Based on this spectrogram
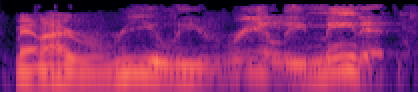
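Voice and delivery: REALLY repeated with a rising, swooping pitch; earnest stress on the doubled "really"; emphatic. Shown as a demonstration. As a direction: lean hard on "really, really" for emphasis. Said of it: "when you're trying to emphasize something".

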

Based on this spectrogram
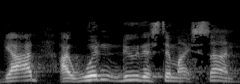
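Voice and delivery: a slow, pleading prayer to God; tearful plea. Retold or imitated. A father tearfully telling God he would never do this to his son. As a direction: say it like tears are welling up. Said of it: "with tears in my eyes saying".

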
